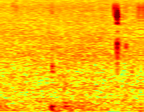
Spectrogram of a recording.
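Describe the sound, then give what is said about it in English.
A dog chewing on a chair, heard as a few soft gnawing crunches and a brief sharp click over quiet background, with no talking. “That's my dog chewing on the chair.”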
